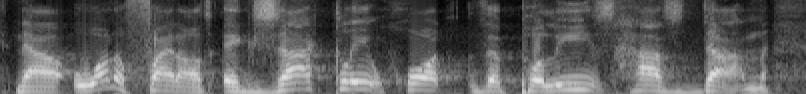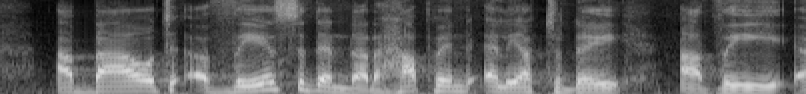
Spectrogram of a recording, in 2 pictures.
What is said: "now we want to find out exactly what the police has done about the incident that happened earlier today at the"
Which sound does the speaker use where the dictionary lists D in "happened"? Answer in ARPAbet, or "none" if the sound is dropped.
D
